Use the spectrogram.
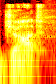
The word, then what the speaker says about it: JWT: my head around that people pronounce it jot props to them no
